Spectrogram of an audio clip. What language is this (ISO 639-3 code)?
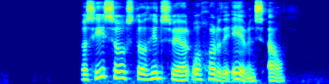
isl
